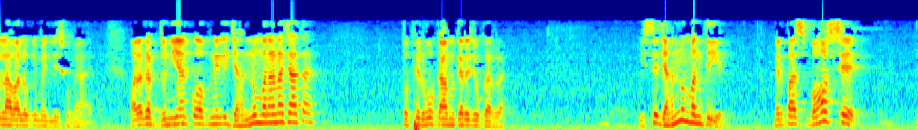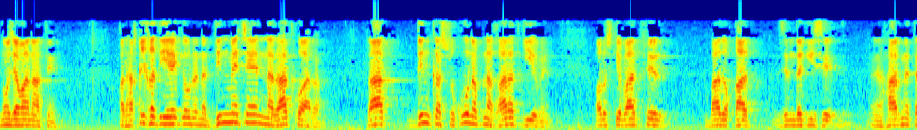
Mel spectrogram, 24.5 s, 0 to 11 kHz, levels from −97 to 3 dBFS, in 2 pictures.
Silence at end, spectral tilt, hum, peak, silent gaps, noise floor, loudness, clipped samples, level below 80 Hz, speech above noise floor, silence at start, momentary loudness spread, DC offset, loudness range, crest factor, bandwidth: 0 s; -4 dB/octave; none; 0 dBFS; none; -42 dBFS; -16 LUFS; under 0.1%; -40 dBFS; 26 dB; 0 s; 16 LU; under 0.1%; 5 LU; 18 dB; 11 kHz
